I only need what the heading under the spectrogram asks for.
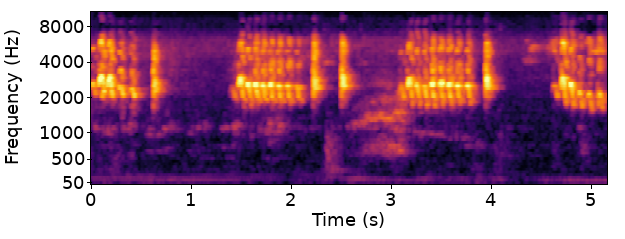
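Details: Long-tailed shrike giving loud, grating, buzzy bursts of about a second each, with sharp clicks between them and low background hum.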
